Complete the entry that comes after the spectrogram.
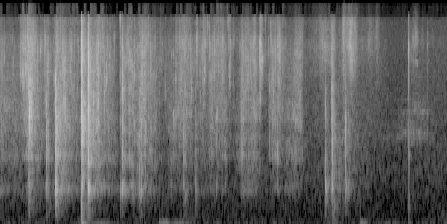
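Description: Meatloaf mixture with powdered garlic being mixed by hand, a run of sharp wet squelches and crackles, close and fairly quiet, with no talking.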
